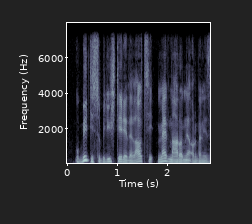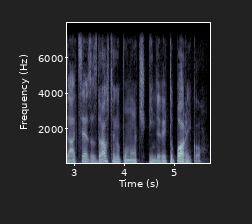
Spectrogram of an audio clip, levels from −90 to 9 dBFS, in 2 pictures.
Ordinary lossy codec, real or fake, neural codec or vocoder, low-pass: none; fake; codec, 24 kHz, 1 kbps, SNAC; 7.2 kHz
